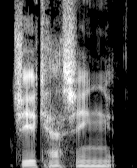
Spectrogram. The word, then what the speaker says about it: geocaching: Geocaching pronunciation. Here we go. Let's have a listen here. Oh, no. This is interesting. I'm going to play it here. – Geocaching. – Oh, it is caching.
